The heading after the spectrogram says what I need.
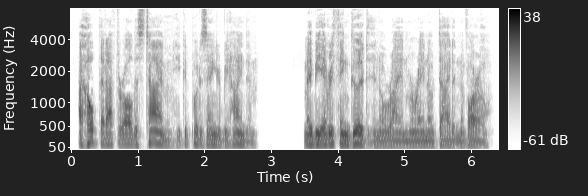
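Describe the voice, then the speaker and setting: A man's voice: on the low side, dry recording, lightly acted. Man acting as dry, wry wasteland doctor, close-miked. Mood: earnest, sober. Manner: dry, articulate, sardonic, self-deprecating. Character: wry, educated, idealistic doctor-researcher in a post-apocalyptic wasteland. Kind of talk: video game companion dialogue.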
